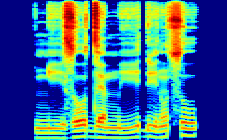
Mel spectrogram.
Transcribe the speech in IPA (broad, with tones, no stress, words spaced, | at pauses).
ɲiː˨zoː˦ dɛ˧miː˨˦ɗi˧ ɾũ˦su˦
